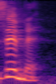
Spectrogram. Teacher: šis platais e, ja priekšējās rindas a, ja zeme, to mēs nevaram uzrakstīt ar parasto e, mēs teiksim zeme.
